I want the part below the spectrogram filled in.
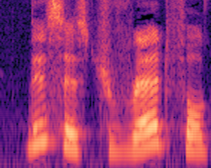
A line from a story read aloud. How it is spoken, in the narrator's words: groaned Jim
